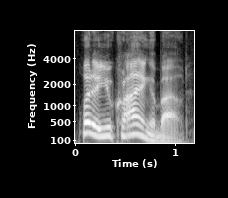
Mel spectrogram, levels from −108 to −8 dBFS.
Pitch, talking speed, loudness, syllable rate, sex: 155 Hz, 250 wpm, -15 LUFS, 6.5 syllables/s, male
